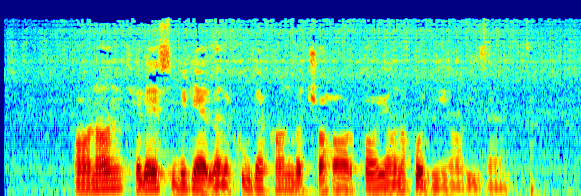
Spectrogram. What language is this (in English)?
Persian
